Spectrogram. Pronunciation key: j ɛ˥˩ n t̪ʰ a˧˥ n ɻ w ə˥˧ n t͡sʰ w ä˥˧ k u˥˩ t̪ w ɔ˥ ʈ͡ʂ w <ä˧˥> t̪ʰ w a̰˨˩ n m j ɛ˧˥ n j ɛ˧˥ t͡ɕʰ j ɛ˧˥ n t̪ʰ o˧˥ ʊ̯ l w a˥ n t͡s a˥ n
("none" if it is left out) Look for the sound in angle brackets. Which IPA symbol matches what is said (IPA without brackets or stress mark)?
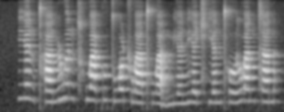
ä˧˥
